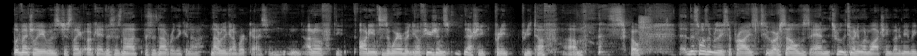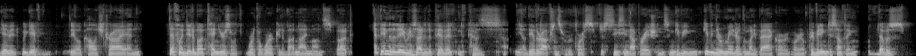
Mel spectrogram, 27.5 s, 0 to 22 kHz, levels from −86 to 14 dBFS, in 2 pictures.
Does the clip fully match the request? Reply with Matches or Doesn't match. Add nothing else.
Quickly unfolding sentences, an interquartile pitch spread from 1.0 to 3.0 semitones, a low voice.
Matches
